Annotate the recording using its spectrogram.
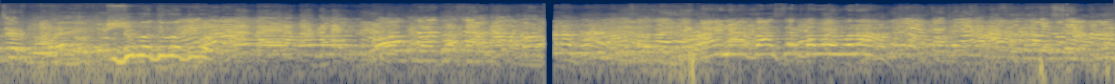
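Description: A crowd of many people talking over one another at once. About four seconds in, the sound breaks off for an instant.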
